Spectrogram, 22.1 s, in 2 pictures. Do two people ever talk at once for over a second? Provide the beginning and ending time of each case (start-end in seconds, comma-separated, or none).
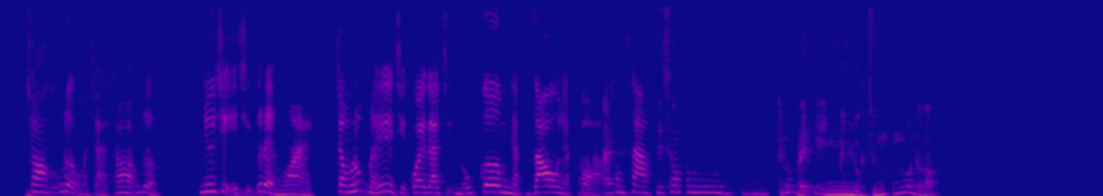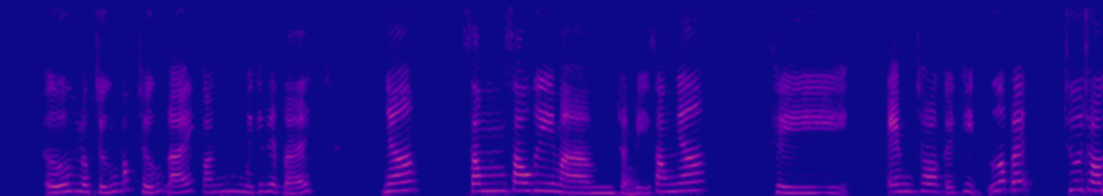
none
